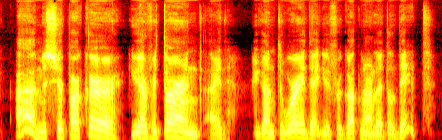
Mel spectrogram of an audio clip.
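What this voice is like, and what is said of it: Fake French accent. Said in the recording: “I just picture it in French ... She's in a fake accent.”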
